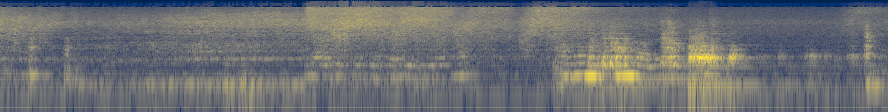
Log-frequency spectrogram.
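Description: Water poured into browned onions in a cooking pot before the lid goes on bursts into a loud steamy hiss and sizzle, surging after a few quiet seconds and crackling unevenly before fading.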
